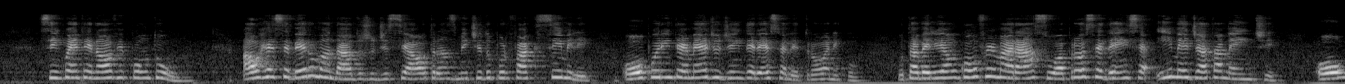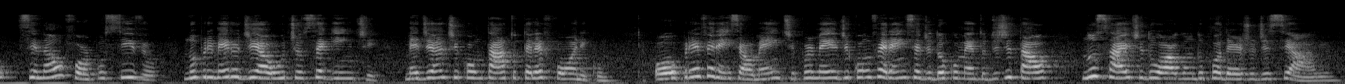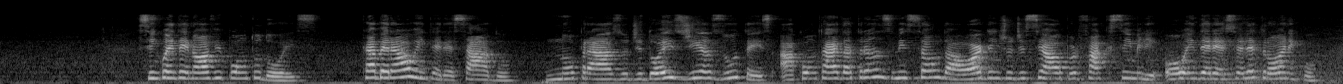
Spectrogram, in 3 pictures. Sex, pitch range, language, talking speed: female, 255-300 Hz, Portuguese, 105 wpm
